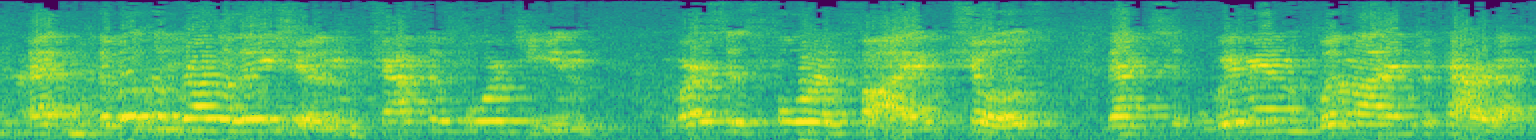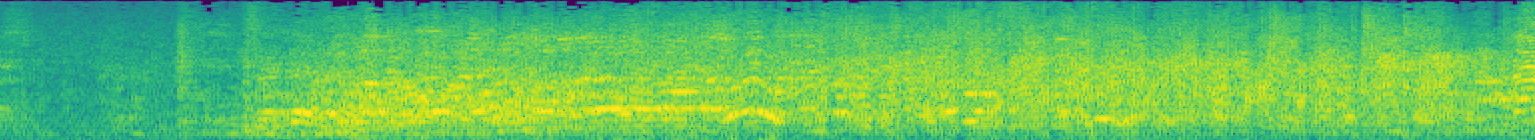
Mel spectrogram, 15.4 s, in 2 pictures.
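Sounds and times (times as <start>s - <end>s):
speech: 0.2s - 7.8s, 9.0s - 10.4s
audience laughing: 8.8s - 15.3s
audience clapping: 10.4s - 15.3s.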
